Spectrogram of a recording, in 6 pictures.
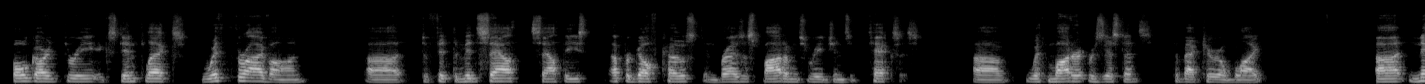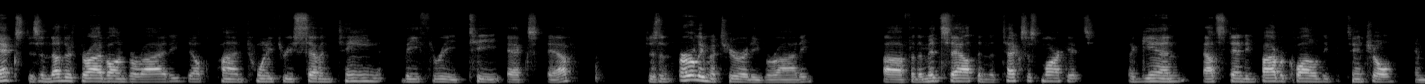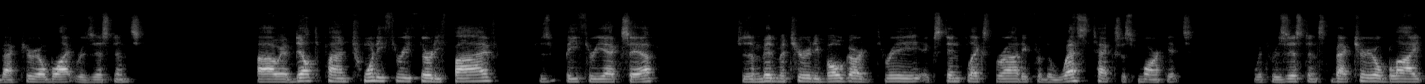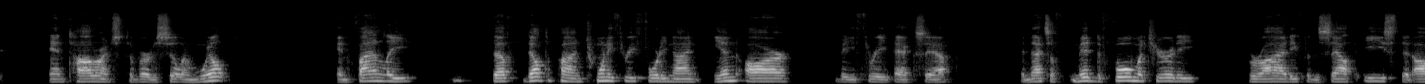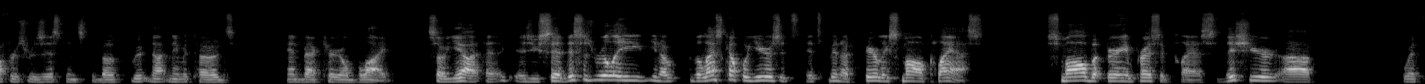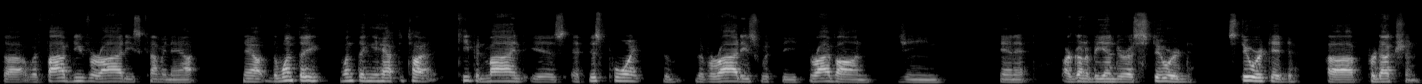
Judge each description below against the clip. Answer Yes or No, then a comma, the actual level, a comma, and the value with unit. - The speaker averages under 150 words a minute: Yes, average, 140 wpm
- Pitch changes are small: No, average, 3.8 semitones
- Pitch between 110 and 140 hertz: Yes, low, 135 Hz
